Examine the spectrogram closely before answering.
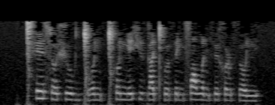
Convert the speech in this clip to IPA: ǀʰe˦ so˨ʃuː˨ɡɡ͡ǀoː˨ɲ ǀʰo˨ɲ e˦çʉ˨ɡ a˦˨cʰu˨θɨ˨ɲsa˦ ðˤɵ˨ɲθʉ˨xo˨ɭ θo˨ɲ

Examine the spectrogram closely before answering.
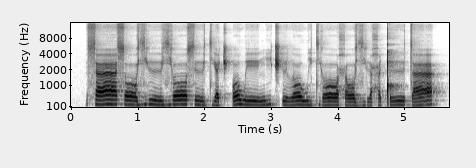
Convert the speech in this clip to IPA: saːsɔː zʲɘː zʲɔːsɘːtʲa t͡ʃʼɔweː ŋit͡ʃʼɘ lɔ witʲɔːħɔː zʲɘːħɘǃɘː ta

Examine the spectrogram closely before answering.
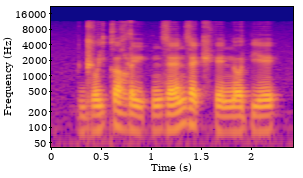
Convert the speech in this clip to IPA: d͡ʒojkɤʁɽi | nzɛnzɛt͡ʃʰe nɤ pʲe

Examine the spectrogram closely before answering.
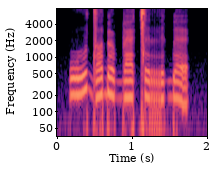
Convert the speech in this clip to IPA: wu dʌɗə˞ bæǀɪ rɪɡ͡bɛ

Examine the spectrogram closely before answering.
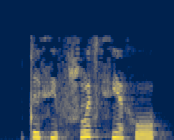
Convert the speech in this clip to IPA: tifʲufsʷɛ̃s fʲæ̃xʊ

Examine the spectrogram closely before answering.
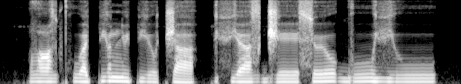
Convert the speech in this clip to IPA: ðˤeːzkʷʰaːpʲɔ nypʲøːo̯t͡ʃa | fʲaːzd͡ʒeːsøo̯ ɡuː vʲuː

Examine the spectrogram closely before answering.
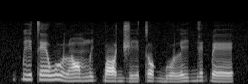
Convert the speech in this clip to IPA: k͡pi˦te˦ wu˦˨lɔ̃˧ mi˦k͡pɔ˧ d͡ʒi˨to˧ɡ͡bu˨ li˧ɡe˦k͡pe˧

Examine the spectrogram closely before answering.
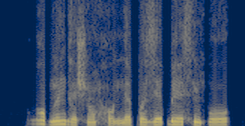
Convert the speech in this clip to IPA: ɡɔ˦˨bɛ̃˦ɡɛ˨ ʃɔ̃˧hɔ˨nɛ˦pə˦ ze˦ɓeː˦sĩ˧po˦

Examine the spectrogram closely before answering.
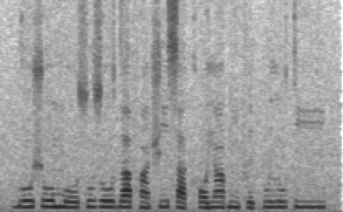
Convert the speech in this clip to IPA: ɡoː˦ʃoː˦moː˨ su˦zoː˦ da˦fã˨ ʃi˦ sa˨ kʰɔ˦ jã˦ɓĩ˨fe˨ kʷi˦lu˦ tiː˦

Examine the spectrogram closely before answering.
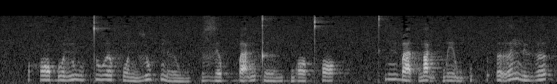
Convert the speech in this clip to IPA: xɔ˧ɓo˨˦nvu˨˦ t̪u˧ə̯fo˧˩n zu˦˥p̚nə̤˨˩w | zə˨˩p̚ ɓa̰˧˥ŋt̪ə̤ː˨˩nhwɔ˨˦t̪ʰɔ˦˥k̚ | t̪ʰi˧ŋɓa˨˩t̚ma̰˧˨ŋhwḛ˧˨wʔ | ʔə̰ː˧˥nɨ˨˦ə̯

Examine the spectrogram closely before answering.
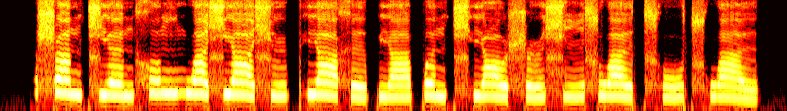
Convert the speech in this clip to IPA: ʂa˥˩nt͡ɕjɛ˨˩nxɤ˥ŋmwä˥˧ ɕjä˥˩ɕy˧˥ pʰjä˥˩xe˩ɪ̯ pjä˧˥pə˥˧n t͡ɕʰjɑ˥˩ʊ̯ʂɻ̩˧˥ɕi˧˥ swa˥˩ɪ̯ t͡sʰu˧˥t͡sʰwa˥˩ɪ̯

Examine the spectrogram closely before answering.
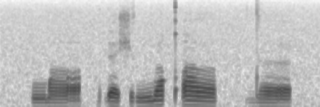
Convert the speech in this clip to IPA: ŋ͡mɑ | ɗɛʃɪŋ͡mu qʼʌ | dɜ

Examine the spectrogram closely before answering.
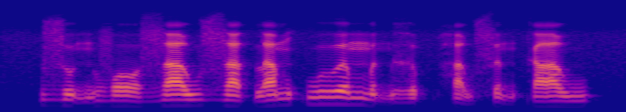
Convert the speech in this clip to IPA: zṵ˧˨nvɔ̤˨˩za˧w za˨˩t̚la˧mkwu˧ə̯ mə̰˧˨nɣə˨˩p̚ha̰˧˨w sə̰˧˨nka˧w

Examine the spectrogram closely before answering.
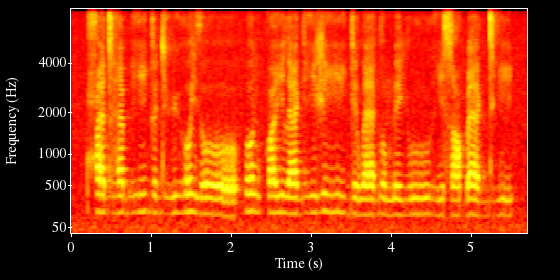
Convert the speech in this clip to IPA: ħædʱæbʱiɡø dʱyɦojðoː | on qʷiːlæɡʱi ʒiː ɡewæɡo mejuːɦi sɑɓæɡdʱi

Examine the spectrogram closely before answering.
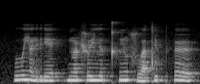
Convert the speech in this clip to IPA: ujə̃rʲe | ɡə̃ ʂylʲo kʰĩ sʷaty pʰø

